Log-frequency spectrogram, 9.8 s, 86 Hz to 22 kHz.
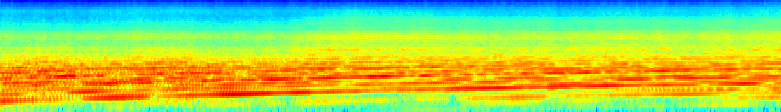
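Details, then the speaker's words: Supercharged BMW E92 M3 V8 on a dyno, base tune, first run after warm-up: engine climbs in pitch but sounds uneven; misfire on cylinders 7 and 8, ignition disabled, same fault as before. "I think it's broke oh no you got a Miss fire on 7 and eight oh dear same oh ignition disabled 7 and eight"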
